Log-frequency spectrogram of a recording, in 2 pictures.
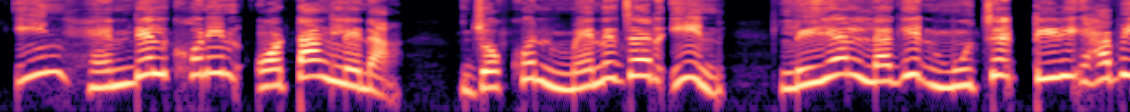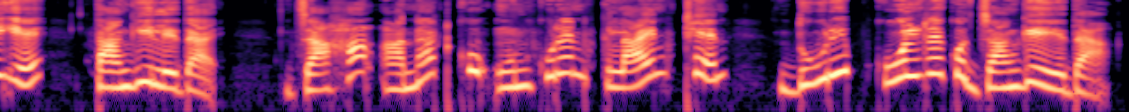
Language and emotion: Santali, angry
